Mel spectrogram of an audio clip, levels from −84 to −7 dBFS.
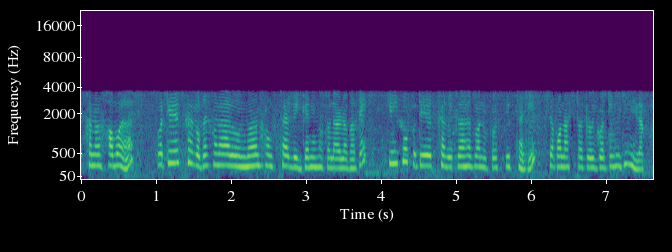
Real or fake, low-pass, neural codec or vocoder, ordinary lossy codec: fake; 3.6 kHz; codec, 16 kHz, 2 kbps, X-Codec, HuBERT features, trained on general audio; none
